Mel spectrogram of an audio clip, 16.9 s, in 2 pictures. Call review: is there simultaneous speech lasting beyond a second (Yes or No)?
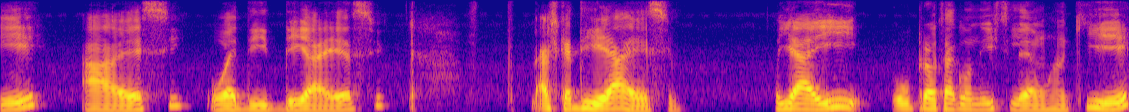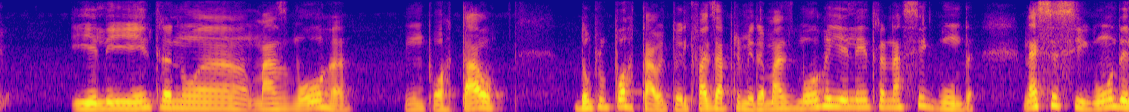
No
